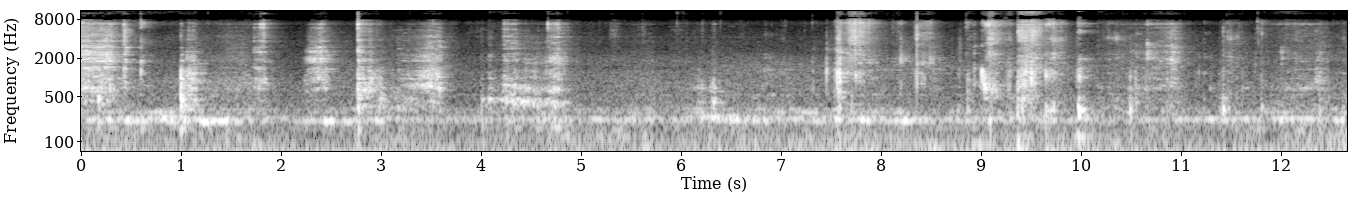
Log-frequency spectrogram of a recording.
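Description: Faint chewing and crunching of crusty baguette, with scattered soft scrapes and taps as a piece of bread is wiped through tomato sauce in a nonstick frying pan.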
